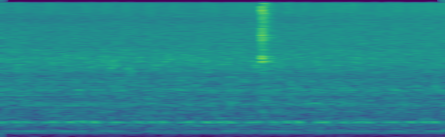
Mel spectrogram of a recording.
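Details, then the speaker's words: Vintage three-speed heavy Maytag washer stepping up to final spin: steady, even hum settling in as the drum speeds up, no clunking or wobble; healthy spin. "three speed this is when it just plasters the clothes up against the outside of the tub"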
